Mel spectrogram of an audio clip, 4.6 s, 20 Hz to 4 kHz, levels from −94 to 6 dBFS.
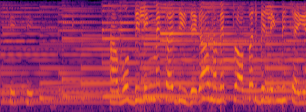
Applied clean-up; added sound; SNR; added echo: none; Harp; 4 dB; none.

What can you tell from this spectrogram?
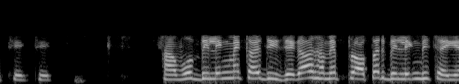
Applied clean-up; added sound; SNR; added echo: none; none; none; none.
